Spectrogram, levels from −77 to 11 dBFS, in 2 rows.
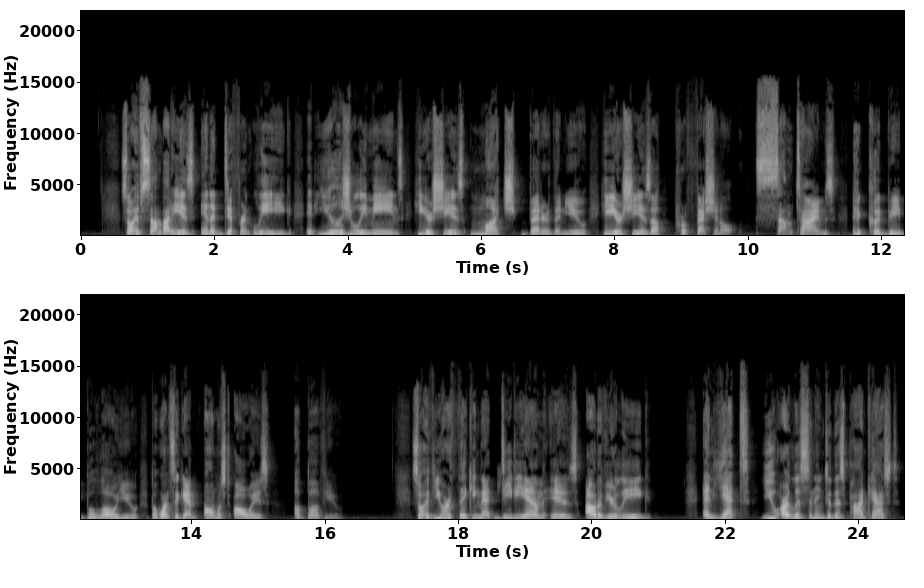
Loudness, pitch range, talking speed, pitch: -21 LUFS, 125-200 Hz, 140 wpm, 165 Hz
